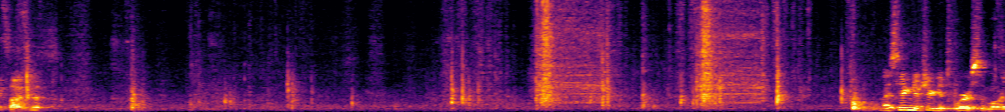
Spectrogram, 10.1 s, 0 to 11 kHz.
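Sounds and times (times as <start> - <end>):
paper handling: 2.0 - 5.2.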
